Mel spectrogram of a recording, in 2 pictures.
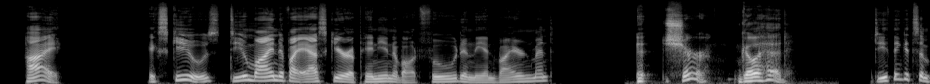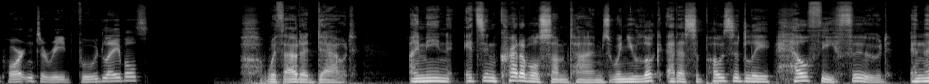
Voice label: conversation; Real Heroes 5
